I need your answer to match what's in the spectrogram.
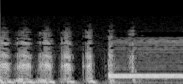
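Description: A telephone off-hook tone after a caller left the phone off the hook: a steady, loud electronic hum that kicks in after about a second of rapid, choppy muffled sounds and then continues unbroken to the end.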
